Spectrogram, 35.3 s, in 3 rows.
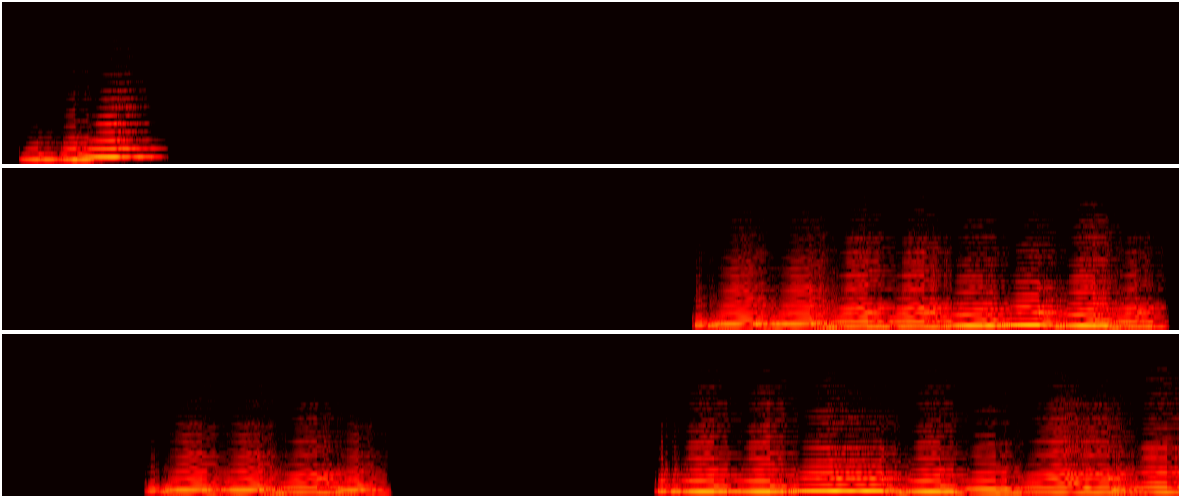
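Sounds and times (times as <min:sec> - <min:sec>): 
horn: 0:00.2 - 0:01.6, 0:18.7 - 0:23.4, 0:25.0 - 0:27.4, 0:30.1 - 0:35.3.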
